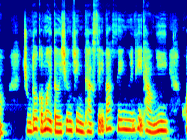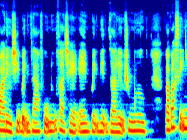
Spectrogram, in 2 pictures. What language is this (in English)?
Vietnamese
